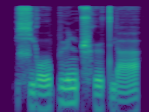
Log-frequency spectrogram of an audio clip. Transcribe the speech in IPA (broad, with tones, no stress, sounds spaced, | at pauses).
ɕ j o˧˥ ʊ̯ p y˥ n ʈ͡ʂʰ ɻ̩˥ t̪ j ä˧˥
